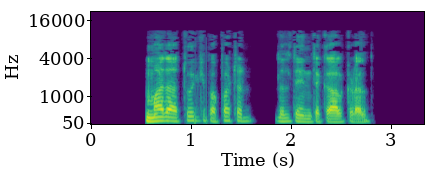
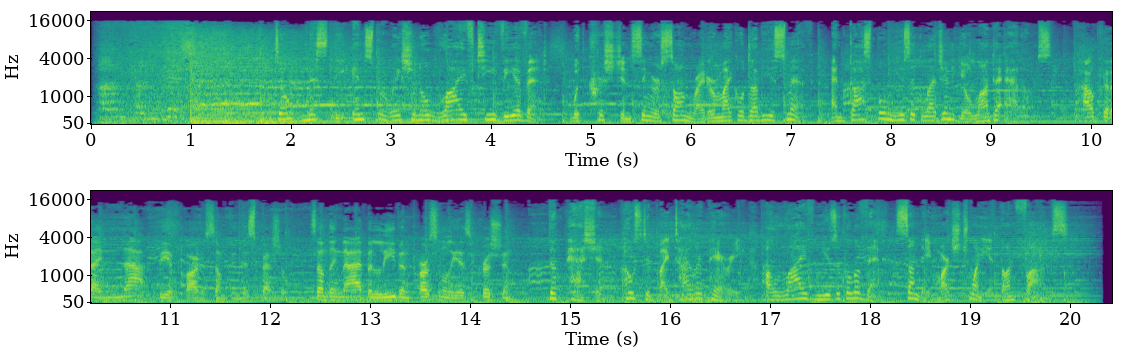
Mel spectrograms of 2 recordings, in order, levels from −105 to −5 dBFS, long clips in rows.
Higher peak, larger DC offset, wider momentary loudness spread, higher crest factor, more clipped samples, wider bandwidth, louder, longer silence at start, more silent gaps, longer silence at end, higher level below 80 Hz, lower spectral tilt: about the same, -2 dBFS vs -2 dBFS; neither; first, 14 LU vs 7 LU; about the same, 20 dB vs 16 dB; neither; second, 11 kHz vs 16 kHz; second, -20 LUFS vs -17 LUFS; first, 0.55 s vs 0.05 s; first, 1.66-1.85 s vs none; first, 0.55 s vs 0.15 s; second, -58 dBFS vs -32 dBFS; first, -6.5 dB/octave vs -3.5 dB/octave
